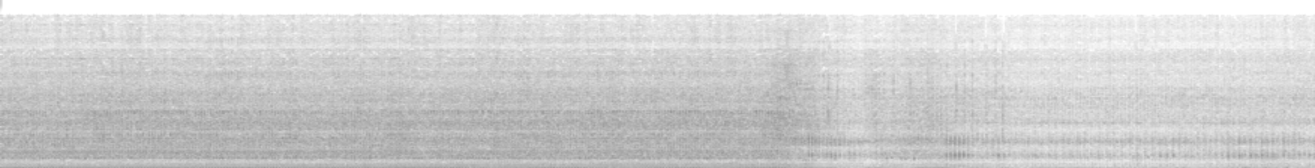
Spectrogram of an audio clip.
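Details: Outboard on an abandoned jon boat that sat since before winter, with unknown running condition. The small two-stroke holds a steady, even buzzing idle about five seconds, then cuts out and winds down to silence.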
